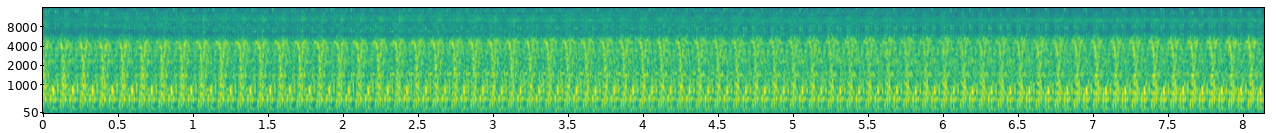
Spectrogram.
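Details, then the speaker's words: 3D-printed 412cc V8 on its second run, high internal friction, before oil was added: a fast, even clatter at nearly four beats a second with a dry, rattly edge. Owner suspects it needs lubrication. "All right, it definitely sounds like something needs to be lubricated, maybe."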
